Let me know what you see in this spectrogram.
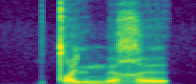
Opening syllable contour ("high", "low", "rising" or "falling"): high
